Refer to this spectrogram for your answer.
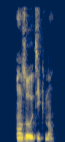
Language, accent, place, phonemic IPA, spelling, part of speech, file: French, France, Lyon, /ɑ̃.zɔ.ɔ.tik.mɑ̃/, enzootiquement, adverb, LL-Q150 (fra)-enzootiquement.wav
- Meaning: enzootically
